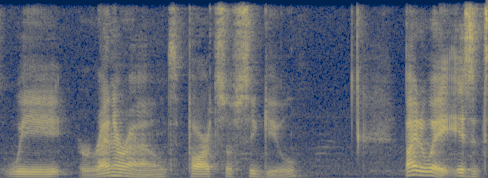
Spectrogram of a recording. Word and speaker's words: Sigil: It is called Sigil, of course, but you pronounce it Sigil.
